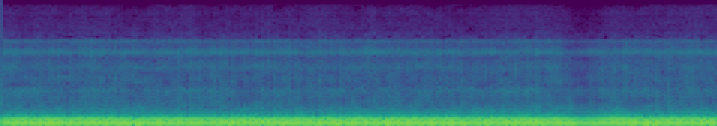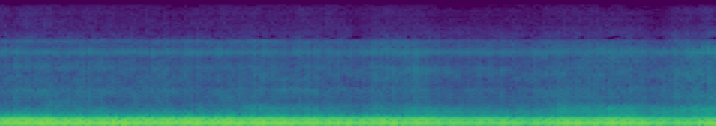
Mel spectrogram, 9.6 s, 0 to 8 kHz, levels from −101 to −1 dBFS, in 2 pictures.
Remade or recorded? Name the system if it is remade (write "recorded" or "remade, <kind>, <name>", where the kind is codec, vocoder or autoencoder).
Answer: remade, vocoder, Vocos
